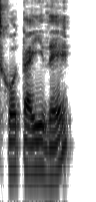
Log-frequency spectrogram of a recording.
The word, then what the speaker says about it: JID: Sí, no, y por último, porque ya sé que me estoy pasando de lanza, el álbum nuevo de JID, se pronuncia, es JID, se llama The Forever Story.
